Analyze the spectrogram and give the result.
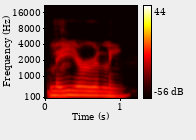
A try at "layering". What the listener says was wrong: Layering. Layering. No, there's no L in the middle. Layering. It's just a layer. Ing.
